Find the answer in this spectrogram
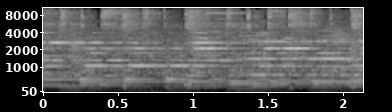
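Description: A steel band playing: steel pans ringing out bright pitched notes and chords over a steady drum beat.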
